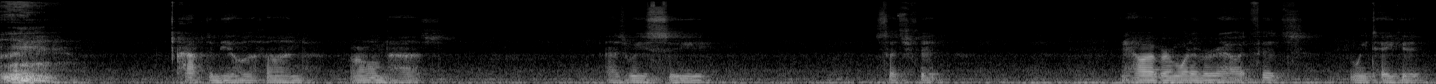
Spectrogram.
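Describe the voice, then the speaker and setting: A very deep, low-pitched man speaking at a fairly slow pace in a monotone, flat intonation, with long, frequent pauses and noticeable background noise. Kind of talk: ASMR video with soft-spoken affirmations and tapping. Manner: slow, repetitive, contemplative.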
